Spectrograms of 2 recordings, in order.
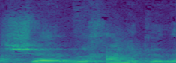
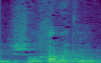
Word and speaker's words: Shel Chanukah: But not that you might think, as they point out, you might think, okay, so say it as with a Shva, Shel Chanukah, that is to Chanukah. No, we still want you to say Shulchanukah, but say it like it's one word.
